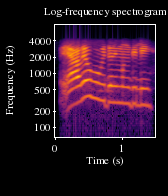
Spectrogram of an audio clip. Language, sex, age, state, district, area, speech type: Kannada, female, 18-30, Karnataka, Uttara Kannada, rural, conversation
